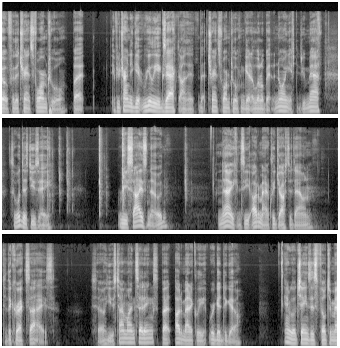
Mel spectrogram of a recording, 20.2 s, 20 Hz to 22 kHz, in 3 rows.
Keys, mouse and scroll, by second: 6.2 click, 6.3 ctrl+space, 7.5-8.6 typing, 9.1 Return, 11.3-11.9 ctrl+scroll up 2, 12.2 middle click, 15.3 middle click, 16.3 click, 19.1 click.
